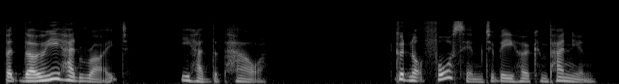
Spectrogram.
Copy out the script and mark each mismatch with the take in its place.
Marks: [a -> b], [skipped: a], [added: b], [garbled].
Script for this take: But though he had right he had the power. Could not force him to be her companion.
But though he had right he had the power. Could not force him to be her companion.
